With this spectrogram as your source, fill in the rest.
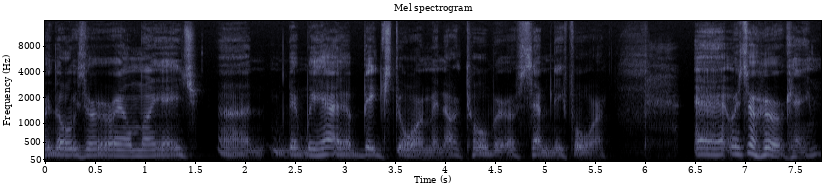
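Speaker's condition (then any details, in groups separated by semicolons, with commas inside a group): Cerebral palsy; present from birth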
